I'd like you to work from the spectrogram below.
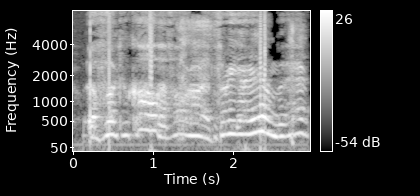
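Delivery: loud, high-pitched and annoyed. Acting out Doc answering a call from Phil Jackson at 3 a.m., do your Doc voice. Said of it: "let me do my Doc voice".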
